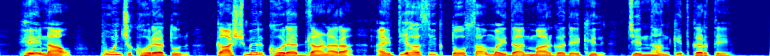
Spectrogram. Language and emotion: Marathi, neutral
